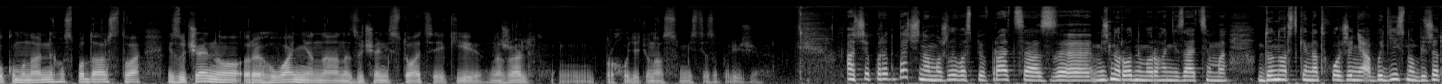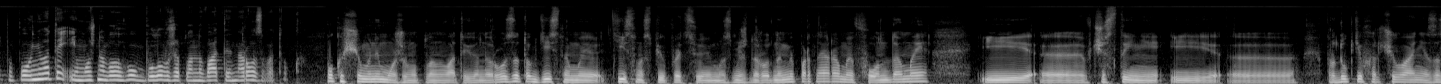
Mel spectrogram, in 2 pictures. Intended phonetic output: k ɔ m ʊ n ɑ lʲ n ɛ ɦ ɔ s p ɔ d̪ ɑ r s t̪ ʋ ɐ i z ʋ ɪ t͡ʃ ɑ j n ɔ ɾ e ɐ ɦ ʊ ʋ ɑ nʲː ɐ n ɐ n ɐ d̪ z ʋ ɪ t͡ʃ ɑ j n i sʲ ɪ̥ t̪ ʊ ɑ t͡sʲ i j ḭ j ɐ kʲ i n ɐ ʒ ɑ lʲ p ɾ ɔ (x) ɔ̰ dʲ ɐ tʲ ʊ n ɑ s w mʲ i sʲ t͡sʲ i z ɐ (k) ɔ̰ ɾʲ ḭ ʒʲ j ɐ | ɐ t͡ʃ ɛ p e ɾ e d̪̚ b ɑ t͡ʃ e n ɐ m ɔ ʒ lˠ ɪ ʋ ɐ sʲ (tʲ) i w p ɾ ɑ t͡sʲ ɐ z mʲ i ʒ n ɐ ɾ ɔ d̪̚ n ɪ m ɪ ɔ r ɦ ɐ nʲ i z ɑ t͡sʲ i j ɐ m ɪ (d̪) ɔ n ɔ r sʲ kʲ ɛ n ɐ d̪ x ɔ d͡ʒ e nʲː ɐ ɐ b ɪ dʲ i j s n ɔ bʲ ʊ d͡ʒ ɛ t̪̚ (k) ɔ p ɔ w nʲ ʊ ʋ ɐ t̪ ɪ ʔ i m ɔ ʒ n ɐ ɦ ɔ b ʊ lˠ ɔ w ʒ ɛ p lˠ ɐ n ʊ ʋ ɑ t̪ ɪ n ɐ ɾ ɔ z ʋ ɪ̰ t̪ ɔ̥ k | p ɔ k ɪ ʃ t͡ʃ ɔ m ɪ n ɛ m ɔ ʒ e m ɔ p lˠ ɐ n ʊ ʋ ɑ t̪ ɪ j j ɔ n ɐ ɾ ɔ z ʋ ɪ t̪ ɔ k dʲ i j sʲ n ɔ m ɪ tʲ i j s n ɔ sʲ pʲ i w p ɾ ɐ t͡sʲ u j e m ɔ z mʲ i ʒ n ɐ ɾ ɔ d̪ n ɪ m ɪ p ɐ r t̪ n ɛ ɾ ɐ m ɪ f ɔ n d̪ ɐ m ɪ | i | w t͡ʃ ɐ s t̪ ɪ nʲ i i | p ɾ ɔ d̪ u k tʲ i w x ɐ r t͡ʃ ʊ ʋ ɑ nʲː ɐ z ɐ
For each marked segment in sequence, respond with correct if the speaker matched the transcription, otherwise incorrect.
correct, incorrect: p, incorrect: pʲ, correct, incorrect: p

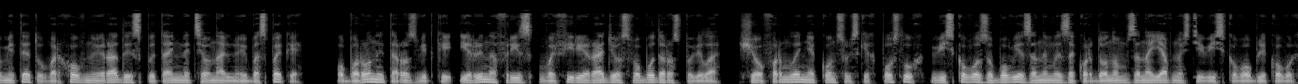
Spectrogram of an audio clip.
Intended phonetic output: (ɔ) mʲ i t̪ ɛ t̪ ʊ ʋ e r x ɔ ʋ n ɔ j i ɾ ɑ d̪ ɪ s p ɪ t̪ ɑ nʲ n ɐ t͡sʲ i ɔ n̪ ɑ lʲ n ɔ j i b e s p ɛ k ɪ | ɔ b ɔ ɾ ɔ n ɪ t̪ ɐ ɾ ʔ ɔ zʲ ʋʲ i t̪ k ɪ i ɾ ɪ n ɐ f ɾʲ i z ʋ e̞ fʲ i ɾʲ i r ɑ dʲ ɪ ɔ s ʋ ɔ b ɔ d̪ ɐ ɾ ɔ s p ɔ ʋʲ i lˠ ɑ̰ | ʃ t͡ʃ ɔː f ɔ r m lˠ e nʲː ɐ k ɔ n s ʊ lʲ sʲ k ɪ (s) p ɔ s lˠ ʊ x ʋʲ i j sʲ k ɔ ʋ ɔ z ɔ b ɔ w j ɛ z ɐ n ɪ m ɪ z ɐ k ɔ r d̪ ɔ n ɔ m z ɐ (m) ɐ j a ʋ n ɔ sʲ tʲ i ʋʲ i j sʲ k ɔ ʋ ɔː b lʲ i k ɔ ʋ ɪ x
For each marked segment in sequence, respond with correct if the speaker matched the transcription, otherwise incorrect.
correct, incorrect: x, incorrect: n

